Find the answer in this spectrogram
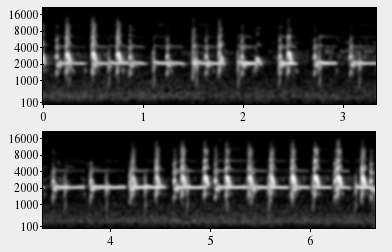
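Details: Common redshank song: a long, fast run of short, high piping notes repeated a little over twice a second in a steady rhythm, with a faint continuous high tone underneath.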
